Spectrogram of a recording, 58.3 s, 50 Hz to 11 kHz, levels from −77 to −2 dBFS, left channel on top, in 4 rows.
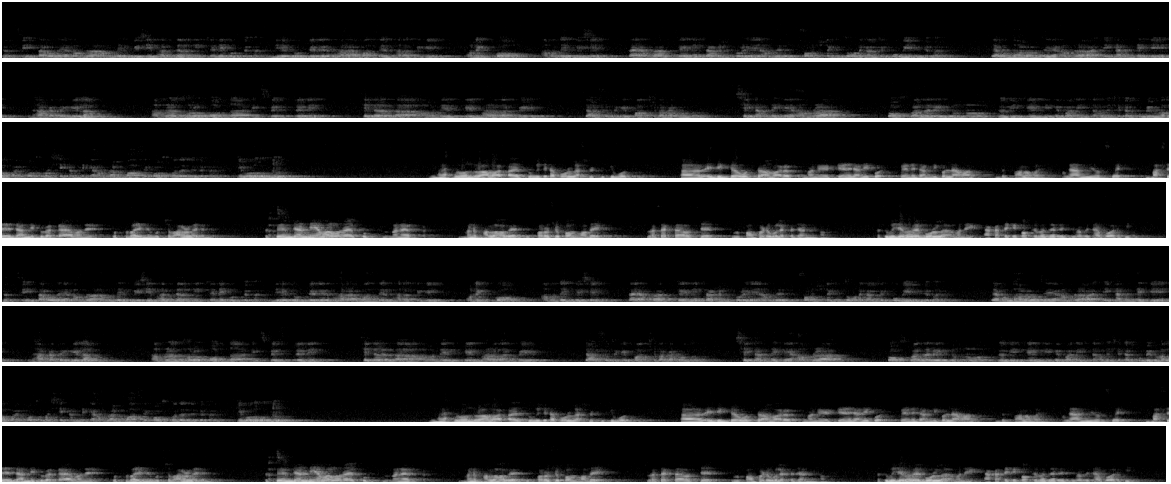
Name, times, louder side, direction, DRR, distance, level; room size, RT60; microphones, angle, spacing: voice 1, 0.0-5.5 5.8-6.5 6.7-7.5 7.8-11.8 12.4-14.6 14.9-15.9 16.4-18.5 19.1-21.3 21.9-23.3 23.8-25.1 25.7-32.7 47.3-47.4, equal, 35° right, -5 dB, 3.8 m, -38 dB
voice 2, 34.5-36.4 36.8-37.0 37.7-41.3 41.6-43.2 43.5-45.0 45.3-46.4 47.2-48.9 49.5-51.3 51.8-54.1 54.8-57.9, left 1 dB, 10° left, 7 dB, 0.3 m, -28 dB
11.0 x 8.4 x 3.1 m, 0.85 s
head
